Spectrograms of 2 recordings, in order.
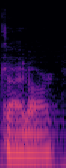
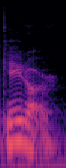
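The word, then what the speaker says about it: Gaidar: the 90s was named guy dark well cool which if you pronounce the English way it said gaydar he just destroyed the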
